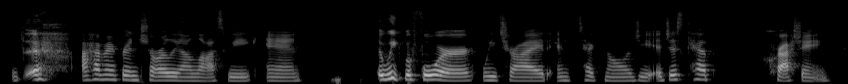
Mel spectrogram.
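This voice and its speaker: In an ordinary speaking voice with an American accent, a woman talks at a fairly slow pace and medium pitch, her intonation fairly even but her loudness swinging widely, in a very clean, dry, close recording with a silent background and no echo. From US South, northern Florida. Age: 20s. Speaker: country singer-songwriter. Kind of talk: casual interview chat.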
